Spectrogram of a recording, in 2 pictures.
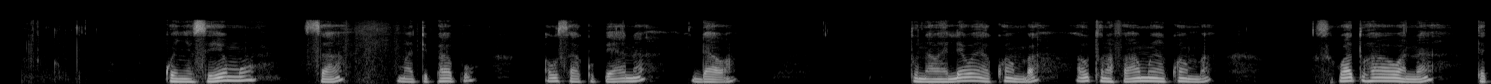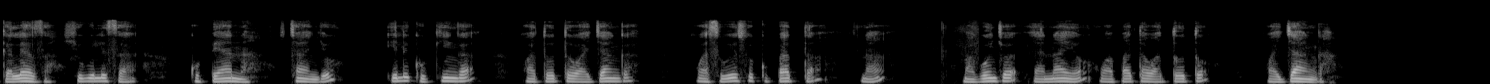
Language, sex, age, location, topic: Swahili, male, 18-24, Nakuru, health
